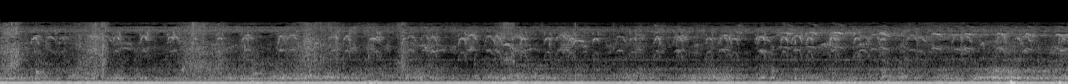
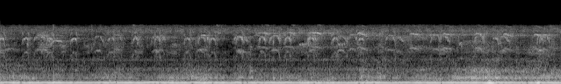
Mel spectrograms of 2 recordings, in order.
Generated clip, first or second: second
